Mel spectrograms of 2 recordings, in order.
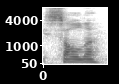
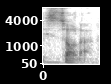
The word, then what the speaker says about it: solder: the world say solder some parts of the world say solder there is an argument to be made for each of those pronunciations based on the word etymology but at the end of the day as long as we all know we're talking about the same thing it doesn't really matter a basic principle of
